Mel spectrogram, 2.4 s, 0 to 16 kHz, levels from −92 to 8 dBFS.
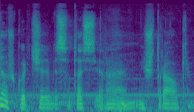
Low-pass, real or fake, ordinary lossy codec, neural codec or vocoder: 14.4 kHz; real; MP3, 96 kbps; none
